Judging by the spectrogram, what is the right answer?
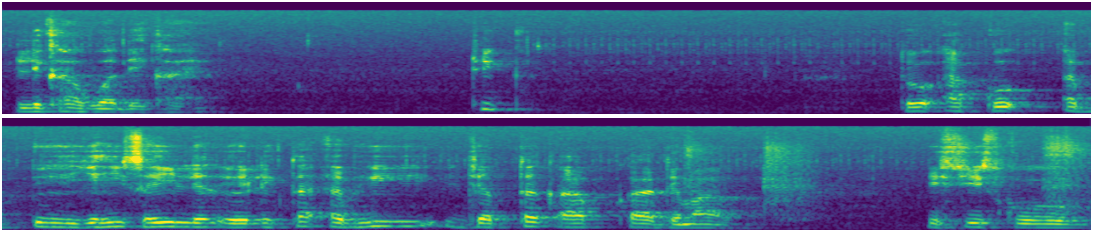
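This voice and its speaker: A man from India teaching a language lesson, explaining patiently and pausing often to think aloud. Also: medium pitch, darkish tone. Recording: roomy echo, faint background noise.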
